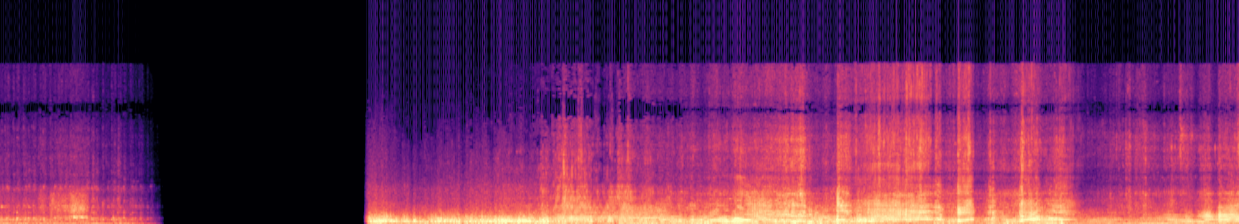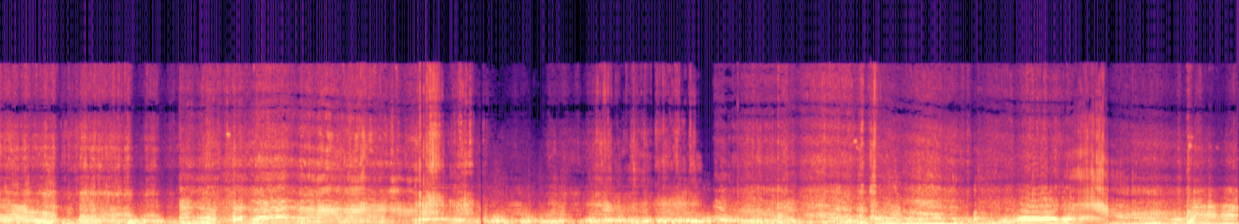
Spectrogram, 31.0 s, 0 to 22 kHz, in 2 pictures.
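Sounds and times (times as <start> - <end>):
race vehicle engines revving: 0.0 - 2.0, 5.9 - 30.9.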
